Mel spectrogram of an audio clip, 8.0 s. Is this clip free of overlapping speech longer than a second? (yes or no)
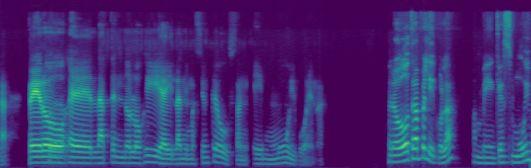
yes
